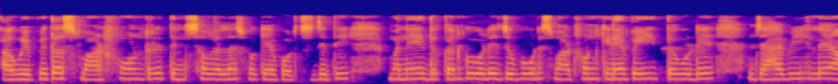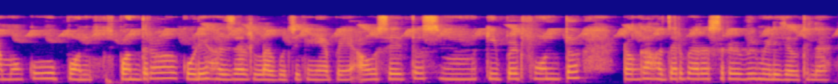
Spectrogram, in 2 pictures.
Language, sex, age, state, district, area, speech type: Odia, female, 18-30, Odisha, Sundergarh, urban, spontaneous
